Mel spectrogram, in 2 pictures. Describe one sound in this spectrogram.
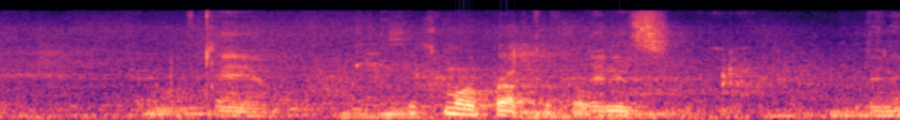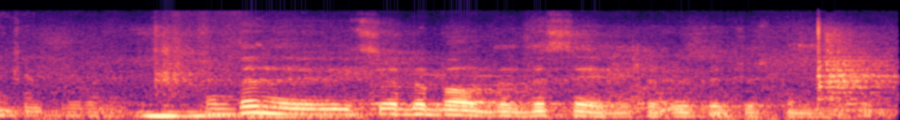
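An older man speaks calmly and expressively nearby.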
